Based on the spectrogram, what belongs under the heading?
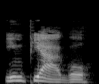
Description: impiago [ imp L#g o ], ‑ghi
